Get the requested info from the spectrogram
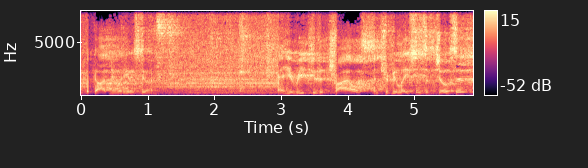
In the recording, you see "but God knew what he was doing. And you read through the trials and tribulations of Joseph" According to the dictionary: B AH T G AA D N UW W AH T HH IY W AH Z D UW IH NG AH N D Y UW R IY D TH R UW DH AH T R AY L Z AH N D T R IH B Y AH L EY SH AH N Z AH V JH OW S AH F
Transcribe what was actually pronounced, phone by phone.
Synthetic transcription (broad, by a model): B AH T G AA D N UW W AH T HH IY W AH Z D UW IH NG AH N Y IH R IY D TH R UW DH AH T R AY L Z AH N T R IH B Y AH L EY SH AH N Z AH V JH OW S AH F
